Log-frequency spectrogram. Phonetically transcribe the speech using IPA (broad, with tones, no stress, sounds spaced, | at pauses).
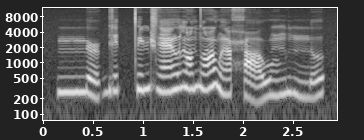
nː ə˞˧˩˧ ɡ ɪ˧˥ tː ĩ˧˥ ɖ z æ̃˧˥ ʊ̯ l ə̃˧˥ dˤ ĩ˧˥ w ə̃˧˥ ħ ɑ˧˩˧ w ũ˧˥ ɡ nː ʊ˧˥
